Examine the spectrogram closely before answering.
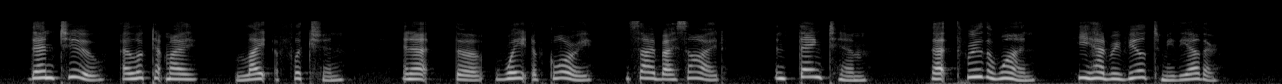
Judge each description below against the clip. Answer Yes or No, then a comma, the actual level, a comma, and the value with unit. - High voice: Yes, very high, 250 Hz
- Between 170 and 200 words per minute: No, average, 145 wpm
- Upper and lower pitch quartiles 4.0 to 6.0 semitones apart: Yes, average, 4.6 semitones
